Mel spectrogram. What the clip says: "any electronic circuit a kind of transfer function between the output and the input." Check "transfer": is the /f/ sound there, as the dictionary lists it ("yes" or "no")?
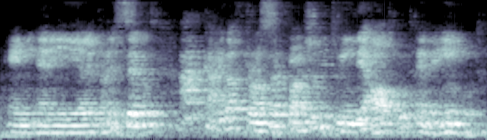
no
